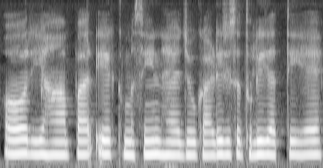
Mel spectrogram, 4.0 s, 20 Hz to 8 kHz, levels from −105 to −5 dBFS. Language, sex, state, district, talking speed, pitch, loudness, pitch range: Hindi, female, Uttar Pradesh, Lalitpur, 180 wpm, 195 Hz, -14 LUFS, 185-195 Hz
